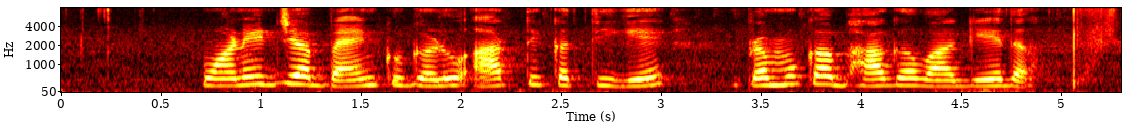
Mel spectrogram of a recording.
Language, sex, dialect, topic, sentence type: Kannada, female, Dharwad Kannada, banking, statement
